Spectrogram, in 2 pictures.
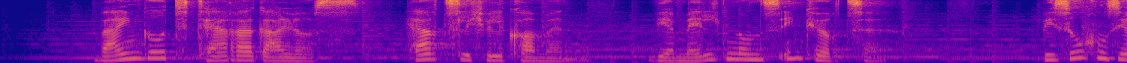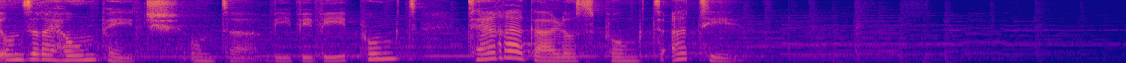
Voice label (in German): Telefonansage Weingut Warteschleife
